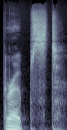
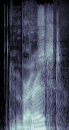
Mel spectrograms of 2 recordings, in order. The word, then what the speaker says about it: Probst: Hunter Probst. – Probst. – It's like you just say bro, and then like if you were trying to get somebody's attention, you just go psst.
